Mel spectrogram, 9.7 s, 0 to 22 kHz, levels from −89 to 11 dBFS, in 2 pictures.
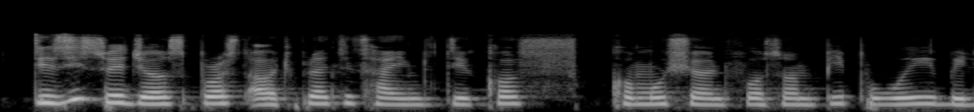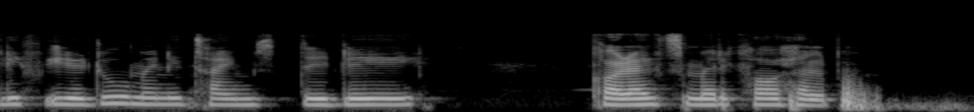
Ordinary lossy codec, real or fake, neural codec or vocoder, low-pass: none; real; none; 7.2 kHz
